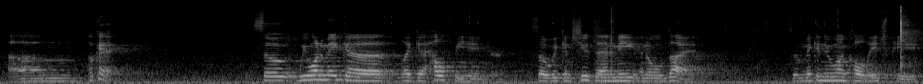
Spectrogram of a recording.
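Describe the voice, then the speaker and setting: A man's fairly high voice with ordinary pitch variation, long and frequent pauses, audible room echo and noticeable background noise. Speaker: game developer giving a talk. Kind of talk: tutorial talk at a meetup. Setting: live presentation to a meetup audience. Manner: fast; casual, many fillers.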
